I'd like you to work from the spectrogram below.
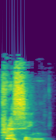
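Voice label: "pressing", British English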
